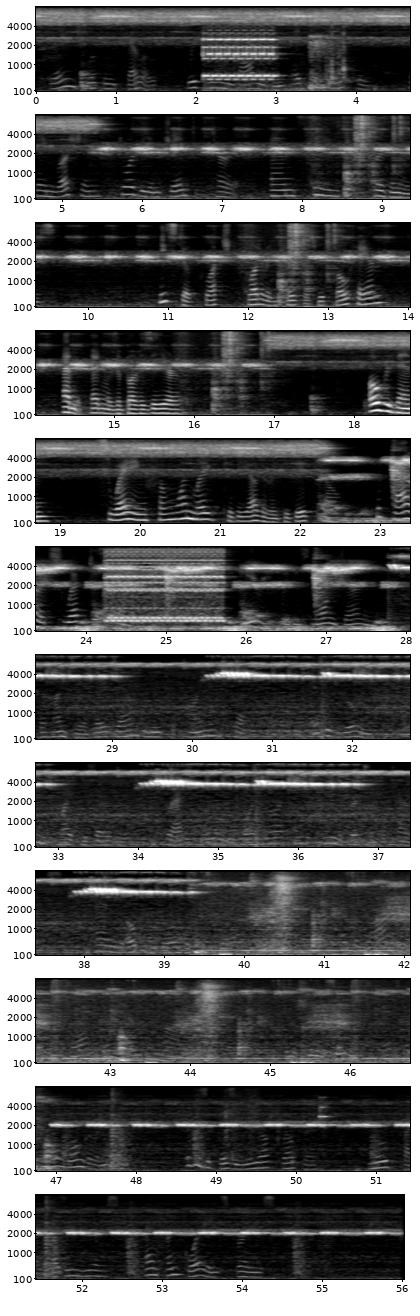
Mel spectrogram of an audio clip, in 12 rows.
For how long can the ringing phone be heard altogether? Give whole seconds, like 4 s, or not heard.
5 s.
